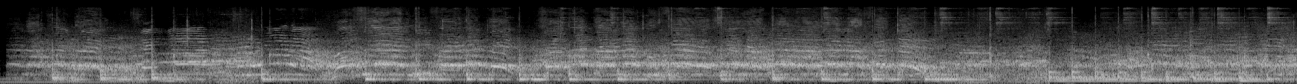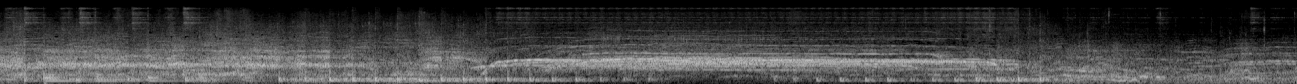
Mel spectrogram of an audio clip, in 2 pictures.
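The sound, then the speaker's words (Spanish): A loud protest crowd at an 8 March march, gathered in the afternoon outside the building of the Puebla State Human Rights Commission in Puebla, shouts and chants slogans continuously, many voices overlapping in a dense, sustained roar, with a higher-pitched sustained chant rising near the end. “Mientras se terminaban de formar los contingentes, las consignas y los gritos llenaban todo.”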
